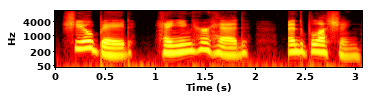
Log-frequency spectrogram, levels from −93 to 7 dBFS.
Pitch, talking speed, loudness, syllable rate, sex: 185 Hz, 135 wpm, -17 LUFS, 4.2 syllables/s, female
